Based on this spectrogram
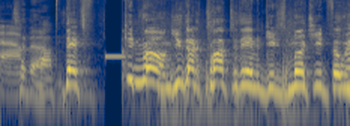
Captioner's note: beep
